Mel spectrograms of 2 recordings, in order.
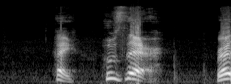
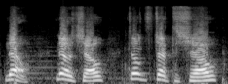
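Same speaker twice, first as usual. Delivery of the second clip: louder, higher frantic protest; panicked shouting; 6 semitones higher, 6 dB louder than usual. Acted. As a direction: yell to stop the show. Panic as the show starts.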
